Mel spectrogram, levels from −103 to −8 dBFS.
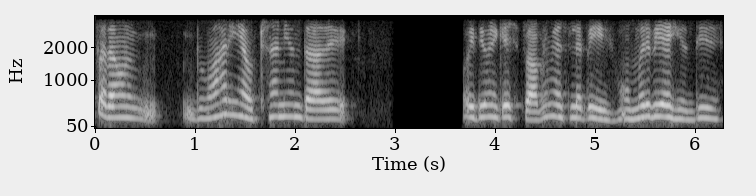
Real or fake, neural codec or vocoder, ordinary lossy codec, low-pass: real; none; none; 3.6 kHz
